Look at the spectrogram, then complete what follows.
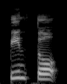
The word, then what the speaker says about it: pinto: Tagalog is p and remember don't forget the glot stop don't forget to stop the sound at the end that's called a gladle stop Pinto Pinto it's not Pinto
